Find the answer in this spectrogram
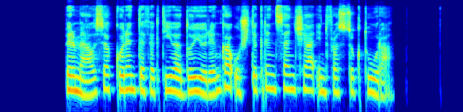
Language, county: Lithuanian, Vilnius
